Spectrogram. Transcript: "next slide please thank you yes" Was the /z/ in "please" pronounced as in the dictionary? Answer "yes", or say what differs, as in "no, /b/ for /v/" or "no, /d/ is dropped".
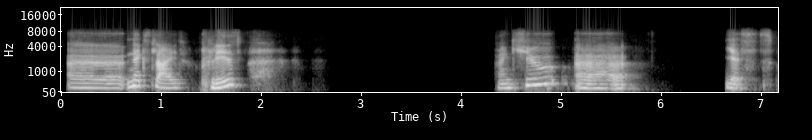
yes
